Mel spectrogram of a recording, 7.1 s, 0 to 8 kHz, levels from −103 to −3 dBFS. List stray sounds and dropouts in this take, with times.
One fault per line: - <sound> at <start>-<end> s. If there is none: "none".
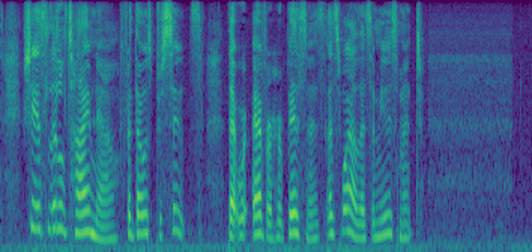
none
